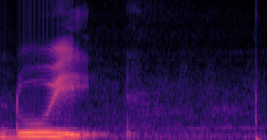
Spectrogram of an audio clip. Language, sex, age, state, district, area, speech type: Assamese, female, 45-60, Assam, Dhemaji, urban, read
